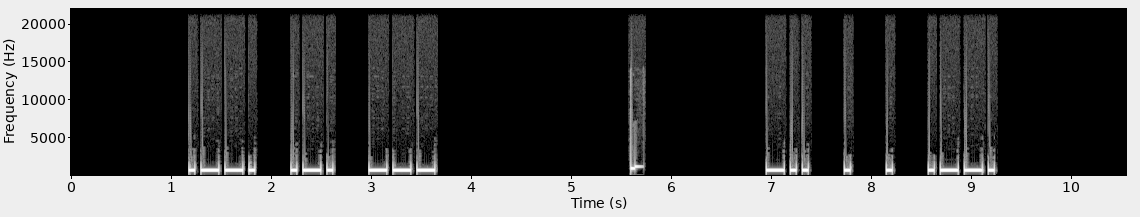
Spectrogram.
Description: Morse code, heard as a keyed tone, about 20 wpm, spaced as for 14 wpm, 700 Hz. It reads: PRO DEEP
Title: 153 Lesson 25f - Letter p - Words 20wpm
